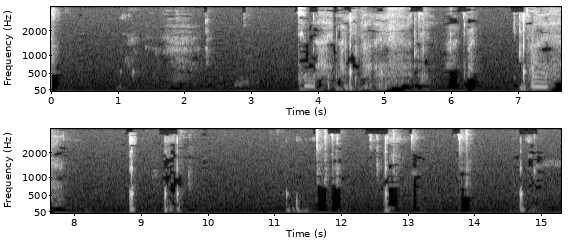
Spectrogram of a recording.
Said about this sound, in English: I'm just typing along here. Don't mind me. I'm just filling out my side.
